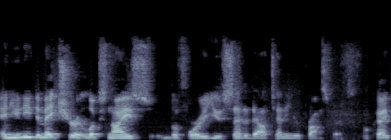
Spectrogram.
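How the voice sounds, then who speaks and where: A man with lively intonation. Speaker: online business trainer. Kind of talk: tutorial. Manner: fast.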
